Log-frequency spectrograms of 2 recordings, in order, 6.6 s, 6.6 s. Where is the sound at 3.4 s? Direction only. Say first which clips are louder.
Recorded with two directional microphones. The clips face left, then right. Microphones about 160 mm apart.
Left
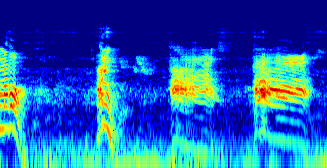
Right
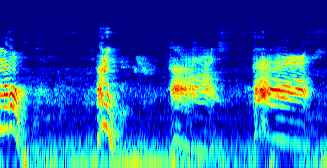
Left 1 dB; 10° right (ahead or behind).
